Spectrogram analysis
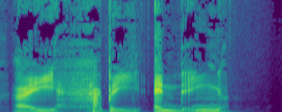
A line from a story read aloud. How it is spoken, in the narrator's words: she spat the words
